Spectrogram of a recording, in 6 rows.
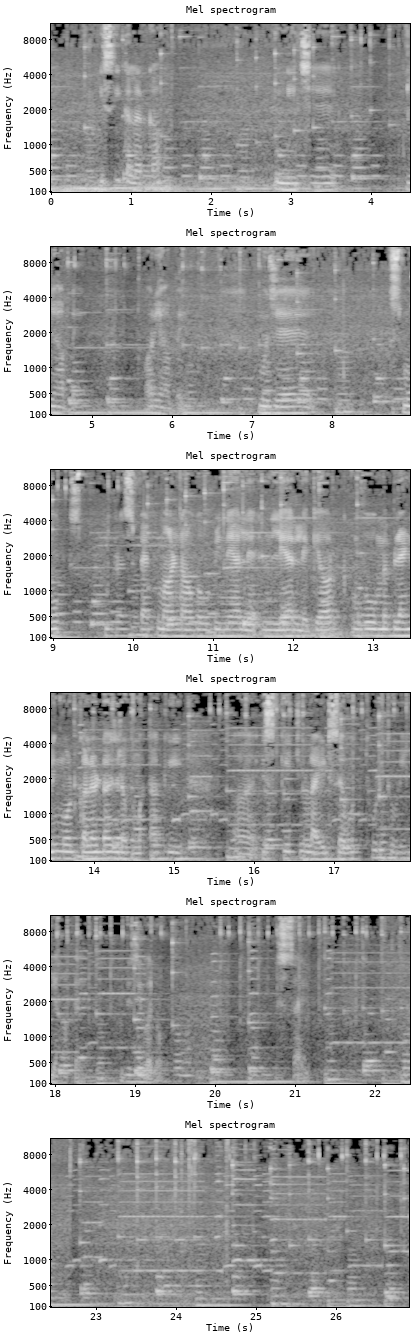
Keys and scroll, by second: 1.0 ctrl+z, 4.2 ctrl+z, 5.1 ctrl+z, 6.5 ctrl+z, 7.1 ctrl+z, 23.2 space, 24.8 alt+space.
